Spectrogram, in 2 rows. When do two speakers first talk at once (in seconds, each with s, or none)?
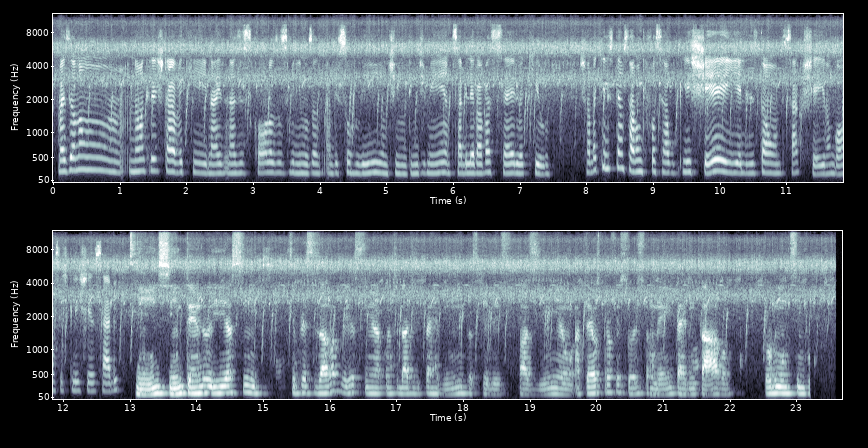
none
